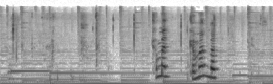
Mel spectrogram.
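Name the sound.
cat purring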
